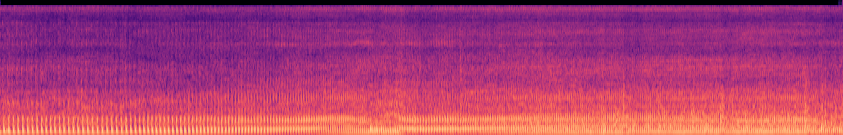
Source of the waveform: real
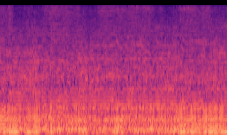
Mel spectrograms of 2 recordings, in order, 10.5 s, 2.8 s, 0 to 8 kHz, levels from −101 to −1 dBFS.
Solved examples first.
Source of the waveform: fake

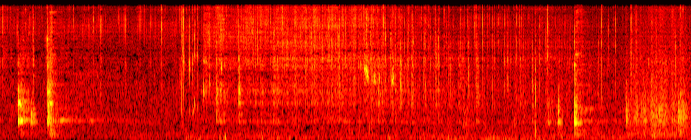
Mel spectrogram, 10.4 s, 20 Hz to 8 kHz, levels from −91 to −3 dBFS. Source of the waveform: fake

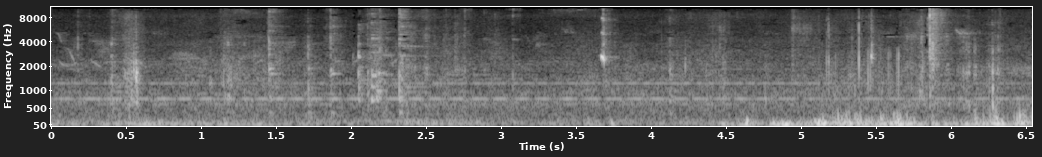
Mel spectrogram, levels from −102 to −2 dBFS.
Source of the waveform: real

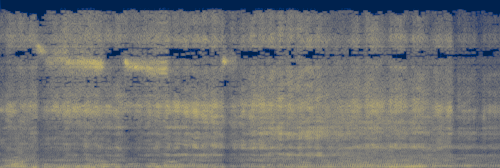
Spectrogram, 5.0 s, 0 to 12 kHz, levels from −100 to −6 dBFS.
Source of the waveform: fake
